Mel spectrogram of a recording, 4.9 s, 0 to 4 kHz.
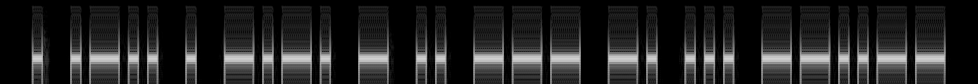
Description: Morse code, heard as a keyed tone, about 25 wpm, 550 Hz. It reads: ELECTIONS,
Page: news headlines in morse code at 25 wpm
